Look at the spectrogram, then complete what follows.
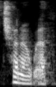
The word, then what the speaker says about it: Chenoweth: Just make sure, yes, Chenoweth.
